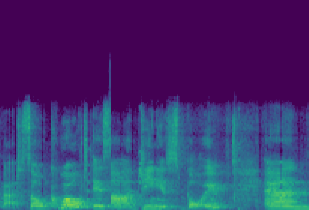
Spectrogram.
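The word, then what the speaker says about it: Kvothe: man guy boy named quote uh I read somewhere that it was pronounced like quote so I will pronounce his name like that so quote is a genius boy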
